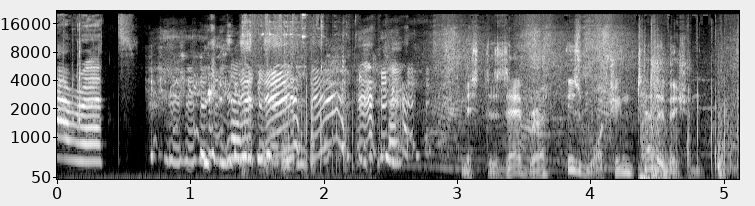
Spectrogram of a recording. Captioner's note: all giggle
